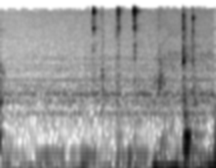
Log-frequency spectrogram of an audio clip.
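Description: A few separate keystrokes on a computer keyboard, answering a setup prompt in a terminal. They come about a second in and again near the end, over a faint low hum.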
